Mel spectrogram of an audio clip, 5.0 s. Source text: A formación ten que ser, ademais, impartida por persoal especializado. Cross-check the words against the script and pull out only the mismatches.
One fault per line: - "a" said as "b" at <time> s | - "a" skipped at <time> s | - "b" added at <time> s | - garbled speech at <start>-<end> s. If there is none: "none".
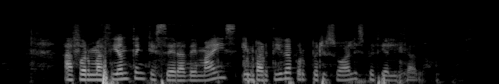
none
